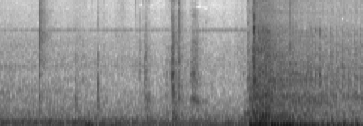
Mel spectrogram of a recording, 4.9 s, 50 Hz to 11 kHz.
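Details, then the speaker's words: Honda Supra X 125 motorcycle engine: low knock at idle, about four per second, present from first start and growing louder and quicker as throttle raises rpm, never fading; worn connecting rod. "Sua muncul dan saat gas ditarik seiring putaran mesin jadi semakin tinggi putaran mesin suara itu mengikuti ya Jadi tidak hilang Nah itu salah satu ciri stang piston yang sudah kena"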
